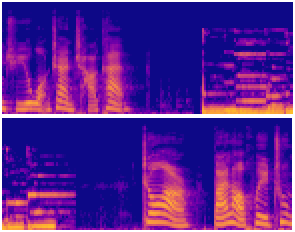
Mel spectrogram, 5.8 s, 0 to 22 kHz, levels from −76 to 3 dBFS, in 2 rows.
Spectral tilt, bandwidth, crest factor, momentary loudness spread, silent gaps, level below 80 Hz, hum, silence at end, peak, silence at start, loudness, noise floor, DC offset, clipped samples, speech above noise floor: -6.5 dB/octave; 12.5 kHz; 14 dB; 9 LU; none; -30 dBFS; none; 0 s; -2 dBFS; 0 s; -17 LUFS; -53 dBFS; under 0.1%; under 0.1%; 37 dB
